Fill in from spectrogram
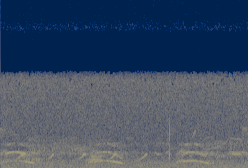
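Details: Great blue heron chicks at the nest, hungry and anxious for breakfast, beg with drawn-out, slurred whining calls that sweep up and down and overlap one another, with one sharp click; slow-motion footage.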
